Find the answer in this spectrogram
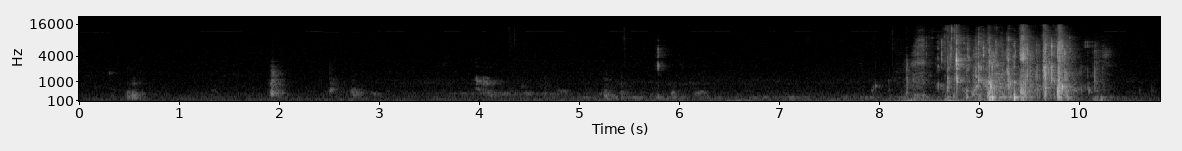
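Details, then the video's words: Bull Terrier eating raw beef indoors: a few soft scattered mouth clicks, then a loud dense burst of wet crunching chews near the end, about three seconds long. "ASMR Bull Terrier Reviews Raw Beef Cuts"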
